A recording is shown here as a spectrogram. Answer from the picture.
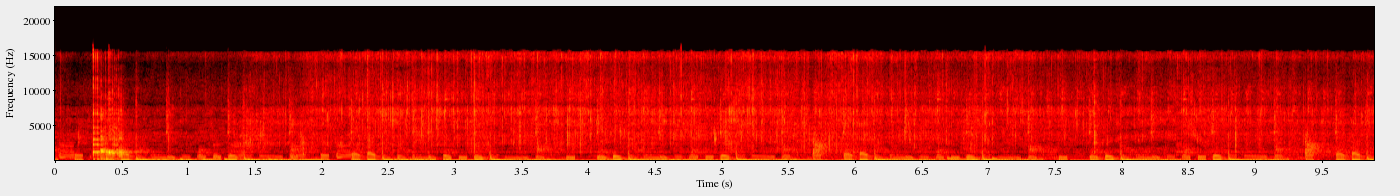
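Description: Sliced onion and minced garlic sizzling in hot oil in a wok, stirred and scraped with a silicone spatula, with a short loud knock about half a second in.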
